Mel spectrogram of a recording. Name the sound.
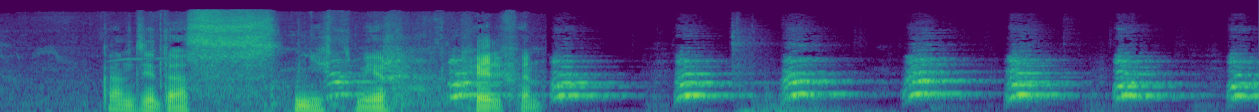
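dog barking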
